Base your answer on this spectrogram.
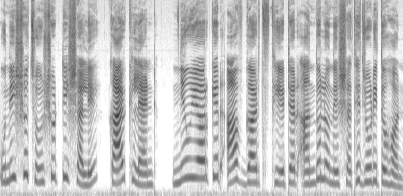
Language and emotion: Bengali, neutral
